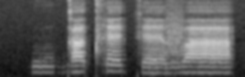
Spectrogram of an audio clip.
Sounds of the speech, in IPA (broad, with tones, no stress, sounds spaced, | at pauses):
w u˨ ɡ a˦ tʰ ɛ˦ k ɛ˨ v a˦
